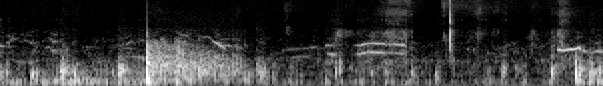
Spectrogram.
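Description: Fireworks: one sharp bang about a second and a half in, followed by a crackling tail, with scattered smaller pops around it.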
